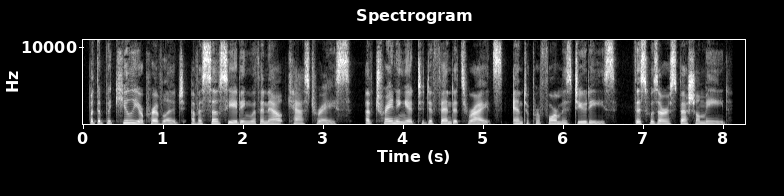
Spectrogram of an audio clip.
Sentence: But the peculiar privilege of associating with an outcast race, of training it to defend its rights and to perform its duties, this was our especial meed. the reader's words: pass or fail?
fail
